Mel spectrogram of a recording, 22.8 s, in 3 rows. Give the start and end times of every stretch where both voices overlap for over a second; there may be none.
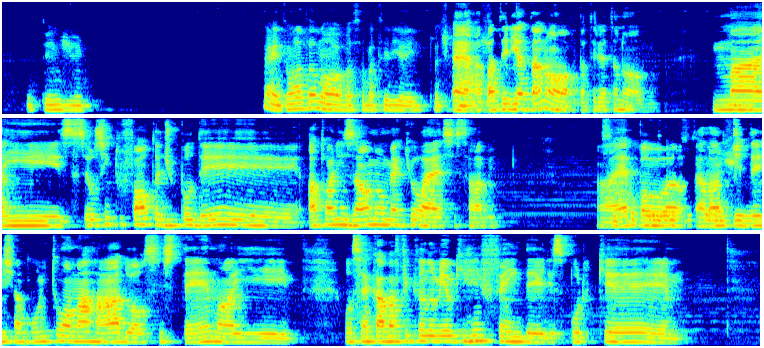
13.6-15.2

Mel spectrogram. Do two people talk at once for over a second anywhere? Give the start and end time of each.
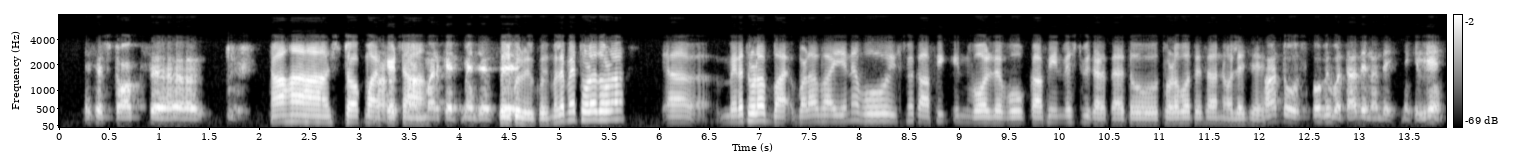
none

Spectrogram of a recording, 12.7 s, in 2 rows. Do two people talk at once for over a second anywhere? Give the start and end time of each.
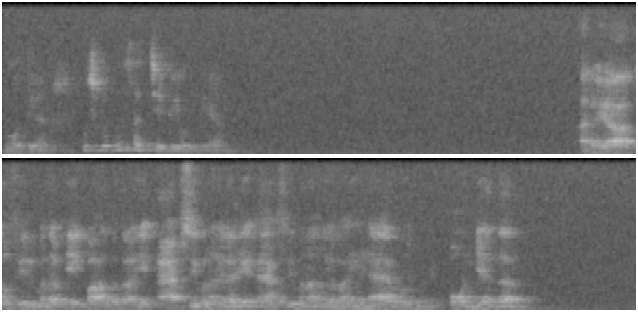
8.6-10.3

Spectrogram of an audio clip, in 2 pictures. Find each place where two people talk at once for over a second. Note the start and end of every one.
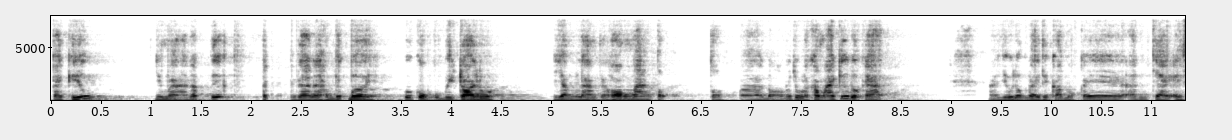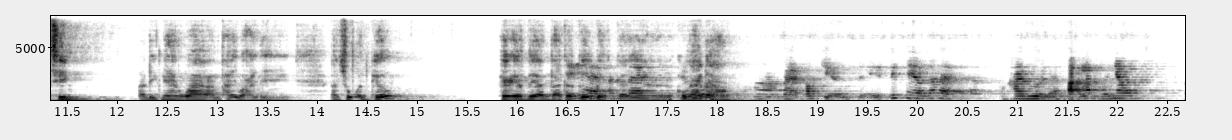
16.4-18.1

